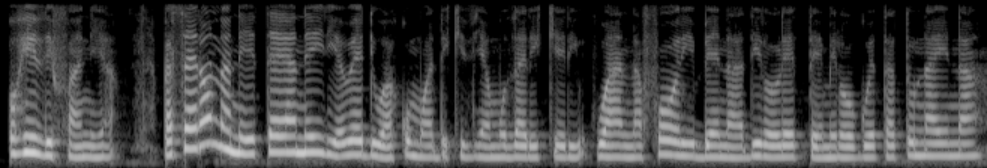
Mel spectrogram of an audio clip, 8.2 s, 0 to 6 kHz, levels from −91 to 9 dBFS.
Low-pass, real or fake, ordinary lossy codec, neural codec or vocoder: 5.4 kHz; real; none; none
